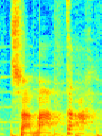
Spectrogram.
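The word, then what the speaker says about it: ciabatta: Like double T is double T. T. So you should pronounce T. Chabata. It's so much fun in our house. It really is. Spaghetti. T. It's quite easy. I don't understand where the T spaghetti. Where does the D come from?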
